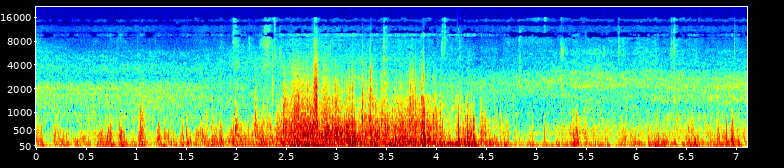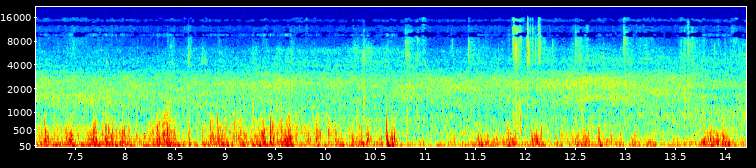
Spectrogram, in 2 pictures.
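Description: Wind buffeting the microphone, strongest in a gust about two to four seconds in, with footsteps on pavement and gravel as the person walks up to the grade crossing.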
